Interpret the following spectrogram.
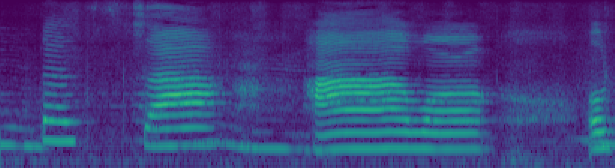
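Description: A voice singing a wordless tune in long held notes: a short note, then two longer ones, the last held steady for about a second.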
